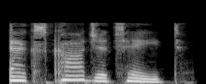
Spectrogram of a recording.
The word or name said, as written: excogitator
